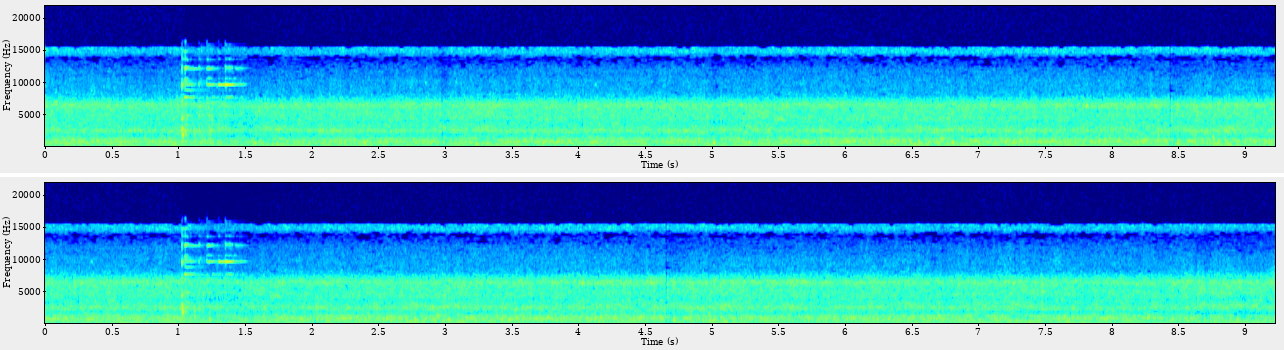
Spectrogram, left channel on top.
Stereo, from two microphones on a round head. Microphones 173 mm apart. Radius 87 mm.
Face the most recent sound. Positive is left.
turn(degrees=5)  # may be behind; listen again after turning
